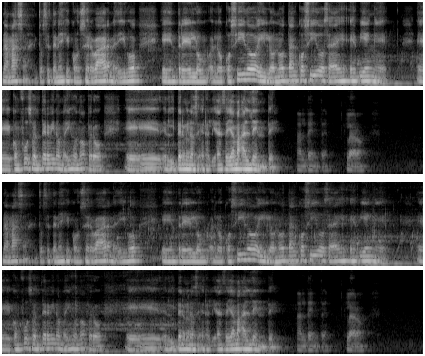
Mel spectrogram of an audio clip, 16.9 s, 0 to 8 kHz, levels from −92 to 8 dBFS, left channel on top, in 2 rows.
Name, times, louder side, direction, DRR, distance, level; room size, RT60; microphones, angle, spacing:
voice 1, 0.0-7.7 8.3-13.9, left 5 dB, 70° left, 0.4 m, -26 dB
Gurgling / Liquid, 2.0-9.8, right 2 dB, 60° right, 2.3 m, -53 dB
sound 1, 5.4-12.9, equal, 80° right, 0.7 m, -46 dB
voice 2, 12.0-12.4 14.3-15.0 15.3-16.0, left 2 dB, 5° left, 0.5 m, -45 dB
14.5 x 6.6 x 9.2 m
head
